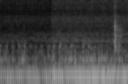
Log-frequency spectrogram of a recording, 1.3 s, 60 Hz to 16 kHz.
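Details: 2001 Lexus IS300 with manual gearbox and turbo 2JZ, running: rough, with a deep uneven rumble, grinding and repeated knocks. Bottom-end damage was first feared; a loose crank pulley was later suspected after engine removal.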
